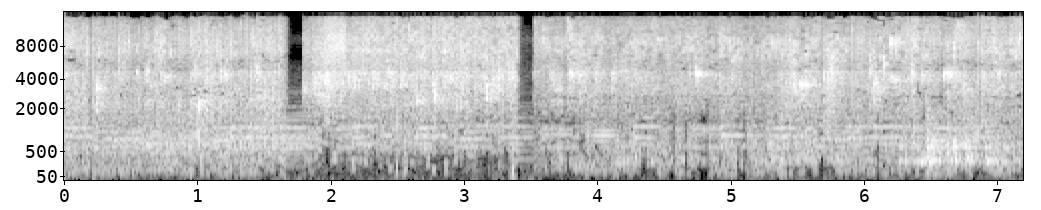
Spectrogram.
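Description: Gram-flour-battered stuffed tomatoes sizzling as they deep-fry in hot oil in a wok, with background music; the sound cuts out briefly twice.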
